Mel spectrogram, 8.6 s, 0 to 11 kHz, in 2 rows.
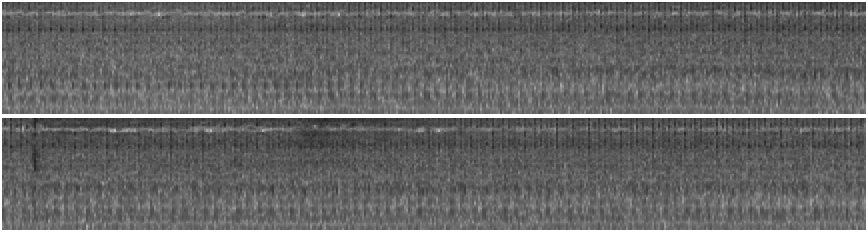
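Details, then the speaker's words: Audi A8 D5, steady idle with a sharp regular knock about three beats a second; mechanic first suspected the intake manifold flaps, but a swapped manifold sounded the same, and the pulsing seems to come from the injection pump feed line; source unconfirmed. "Я уже дошёл до того, что я берусь за подающую трубку на ТНВД. И вот звук пульсирующий именно с ТНВД. Как вот пульсирует ТНВД."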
